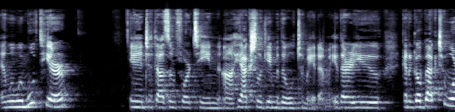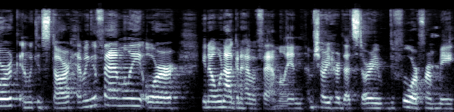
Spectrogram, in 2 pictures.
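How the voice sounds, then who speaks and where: The speaker talks at a very fast pace with an Eastern European accent. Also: woman, medium pitch for a woman, ordinary pitch variation. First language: not English (English is third language). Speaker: realtor. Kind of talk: podcast interview.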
